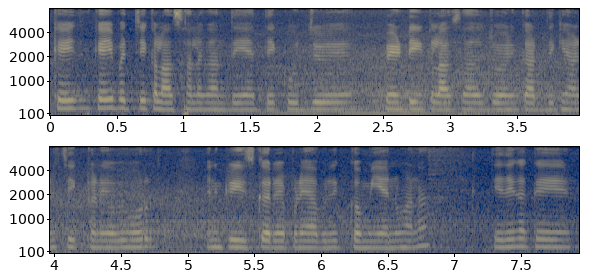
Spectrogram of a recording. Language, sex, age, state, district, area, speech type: Punjabi, female, 18-30, Punjab, Shaheed Bhagat Singh Nagar, rural, spontaneous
